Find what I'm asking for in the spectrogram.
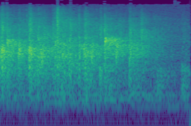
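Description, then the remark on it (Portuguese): A crowd applauds steadily for a woman receiving an honor at a ceremony, many hands clapping in a dense, continuous patter at an even level for the whole stretch, with no voices standing out. “Uma calorosa salva de palmas”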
